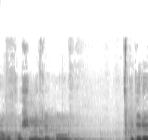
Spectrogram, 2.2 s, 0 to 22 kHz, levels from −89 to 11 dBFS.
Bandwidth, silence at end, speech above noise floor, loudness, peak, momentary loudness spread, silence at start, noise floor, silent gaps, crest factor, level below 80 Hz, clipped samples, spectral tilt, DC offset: 16 kHz; 0 s; 28 dB; -28 LUFS; -8 dBFS; 15 LU; 0 s; -53 dBFS; none; 18 dB; -54 dBFS; under 0.1%; -6.5 dB/octave; under 0.1%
